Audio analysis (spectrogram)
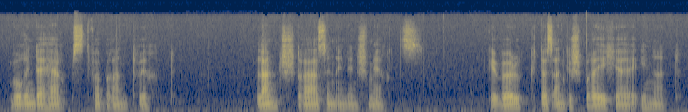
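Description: A man's voice: lowish voice, creaky, warm tone. A man giving a scripted recitation of literary poetry. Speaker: reader of poems.

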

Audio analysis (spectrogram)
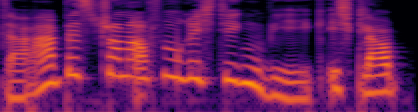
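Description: A woman hosting a children's radio show in a playful, casual and animated way. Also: high voice, brisk, creaky, no echo, studio quality. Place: dry radio studio.

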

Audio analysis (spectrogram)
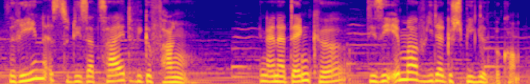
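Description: A woman's voice: mid-range voice, fairly quick, darkish tone, soft background music. A woman hosting a podcast, telling a scripted story in a conversational way. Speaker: podcast host and narrator.

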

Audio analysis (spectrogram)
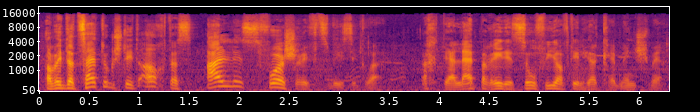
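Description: A humble construction foreman. His voice is creaky and moves widely in pitch. He speaks haltingly and deferentially in a naturalistic drama, with faint noise behind him. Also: very animated, fairly bright tone. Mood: earnest, uneasy. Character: humble, hesitant male construction foreman seeking a job. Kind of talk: naturalistic film drama dialogue. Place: outdoor building site.

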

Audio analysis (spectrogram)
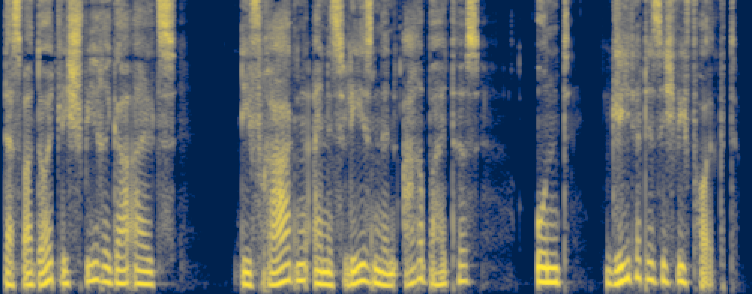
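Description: A narrator reads literary prose with deliberate, emphatic phrasing. The voice is raspy and full of fry. It is recorded very dry, with no room around it. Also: mid-range voice, warm tone, no room sound. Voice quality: creaky, husky.

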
